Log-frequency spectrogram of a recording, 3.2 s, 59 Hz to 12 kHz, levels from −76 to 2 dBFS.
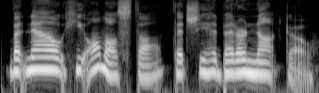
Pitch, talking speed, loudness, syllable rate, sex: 195 Hz, 205 wpm, -15 LUFS, 4.4 syllables/s, female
